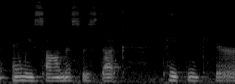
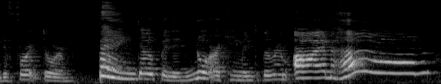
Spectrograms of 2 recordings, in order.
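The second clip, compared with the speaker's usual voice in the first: loud cheerful arrival; 7 semitones higher, 12 dB louder than usual. Acted. Nora bursts in loudly.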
